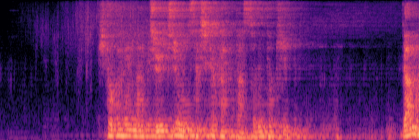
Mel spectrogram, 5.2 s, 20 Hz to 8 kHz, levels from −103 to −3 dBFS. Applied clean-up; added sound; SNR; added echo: neural separator model SepFormer DNS4.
